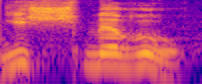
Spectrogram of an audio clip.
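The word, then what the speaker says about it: ישמרו: So the first shewa will be silent, and the next one will be like vocalized. Like, they are protecting. Yishmeru.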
